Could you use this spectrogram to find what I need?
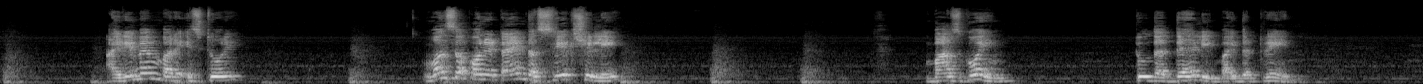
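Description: An elderly man speaks calmly and slowly, close by, in short phrases with pauses.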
